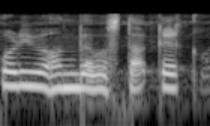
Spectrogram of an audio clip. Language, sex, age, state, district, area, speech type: Assamese, male, 18-30, Assam, Darrang, rural, spontaneous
